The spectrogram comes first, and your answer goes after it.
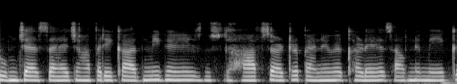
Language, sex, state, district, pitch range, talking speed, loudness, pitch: Hindi, male, Odisha, Nuapada, 185-195 Hz, 235 wpm, -15 LUFS, 190 Hz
